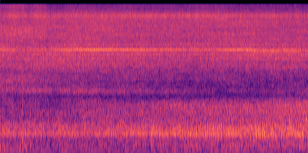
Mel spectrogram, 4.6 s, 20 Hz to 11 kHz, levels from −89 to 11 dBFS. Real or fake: fake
